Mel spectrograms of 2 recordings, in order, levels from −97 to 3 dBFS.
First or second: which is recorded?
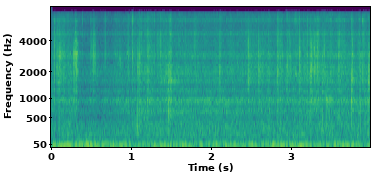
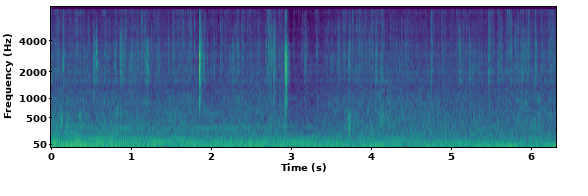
second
